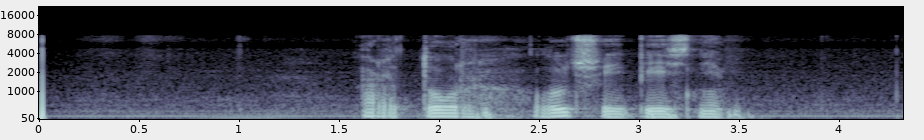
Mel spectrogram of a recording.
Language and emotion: Russian, neutral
